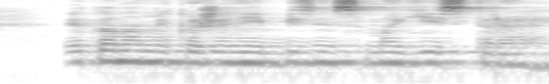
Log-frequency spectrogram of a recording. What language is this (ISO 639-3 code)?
kaz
